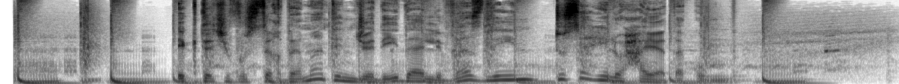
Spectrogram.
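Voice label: commercial, Arabic, male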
